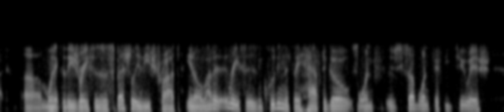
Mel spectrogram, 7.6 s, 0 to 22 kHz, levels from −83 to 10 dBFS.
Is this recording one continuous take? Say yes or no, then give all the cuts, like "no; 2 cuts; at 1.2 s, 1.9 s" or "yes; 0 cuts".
no; 7 cuts; at 0.9 s, 2.7 s, 3.4 s, 3.9 s, 4.3 s, 5.4 s, 6.0 s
